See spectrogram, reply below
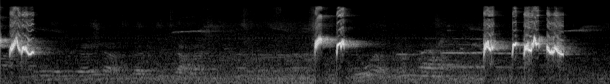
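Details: A red-whiskered bulbul sings in the morning, giving three short, bright bursts of bubbly whistled notes a few seconds apart over a faint low hum.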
